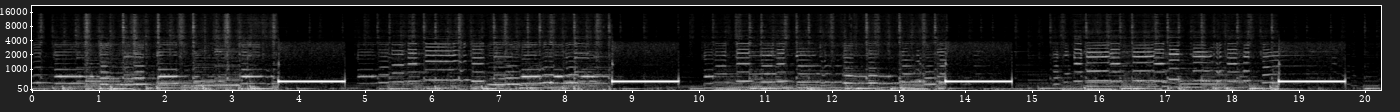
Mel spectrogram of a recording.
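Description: A telephone ringing tone sounds four times, each a steady tone about a second long, spaced roughly five seconds apart, with busy music-like sound filling the gaps between rings, as a call placed to a man's partner goes to voicemail.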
